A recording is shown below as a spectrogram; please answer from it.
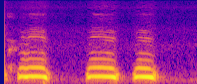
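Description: Owl hooting three times: short hoots of steady pitch, the last two closer together.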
